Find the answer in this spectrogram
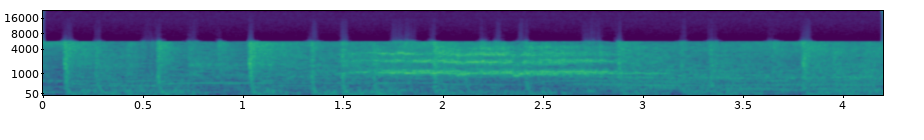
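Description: Audi RS5's tyres squealing as the car takes a fast corner, the squeal rising about a second and a half in and fading by about three seconds, with the car running underneath and background music.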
